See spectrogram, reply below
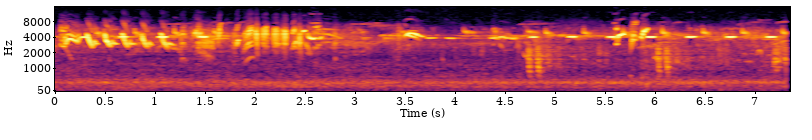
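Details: Eurasian siskin song: a fast jumble of high twittering notes, chirps and thin sliding whistles, with bursts of rapid trills, sung steadily over a faint low hum.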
